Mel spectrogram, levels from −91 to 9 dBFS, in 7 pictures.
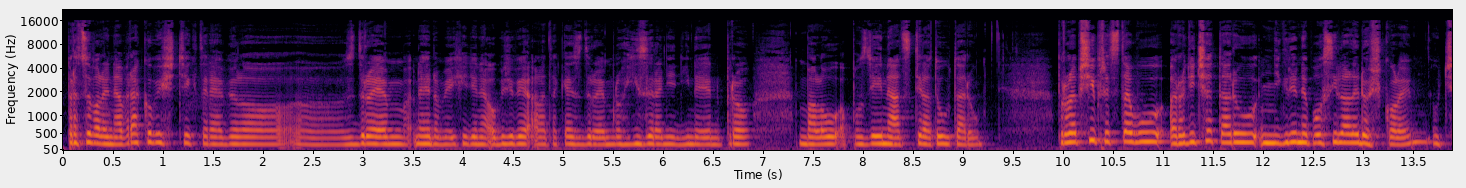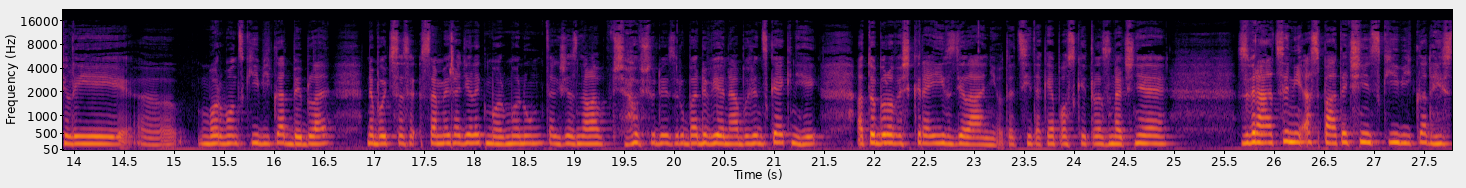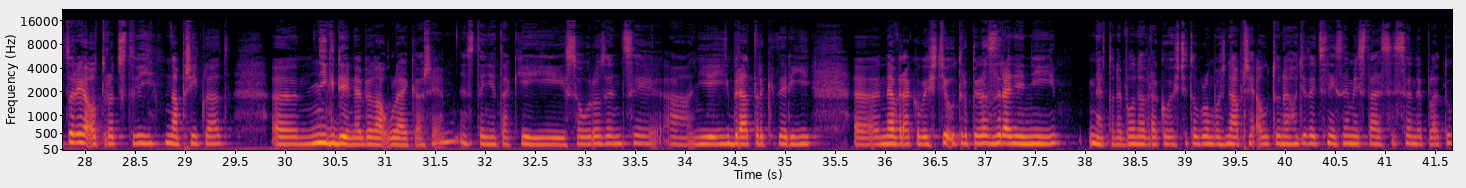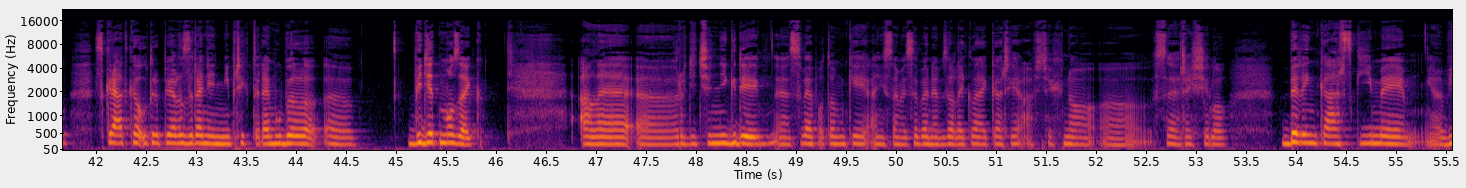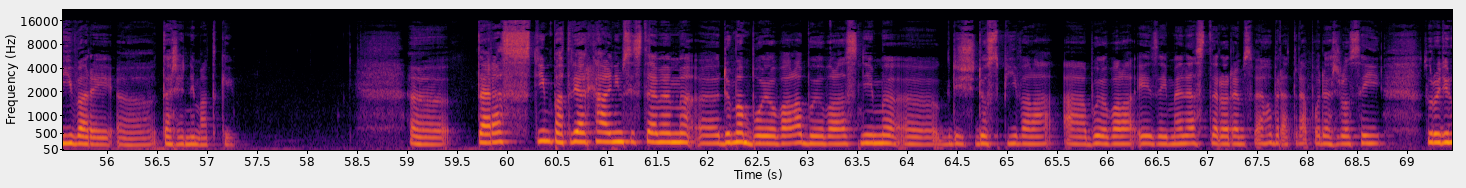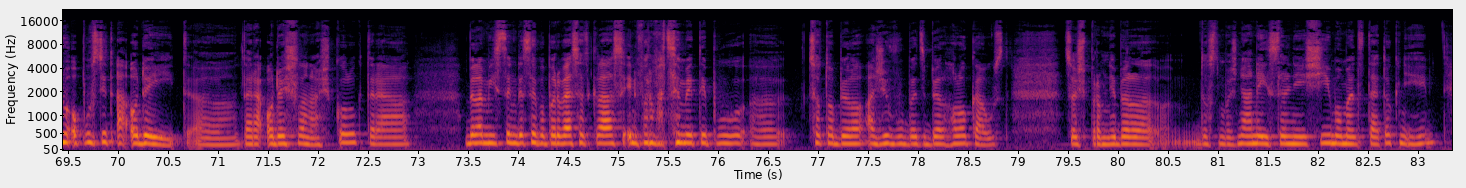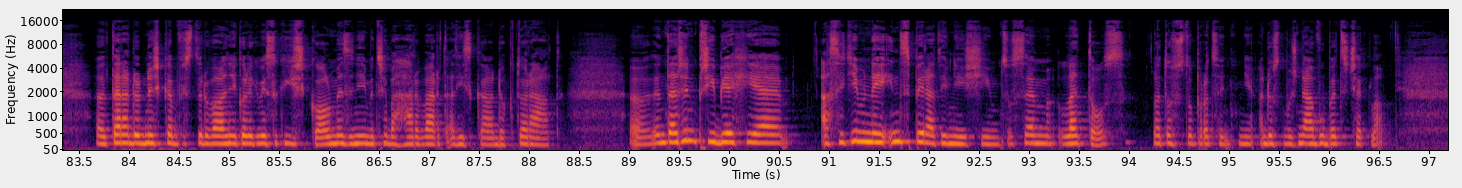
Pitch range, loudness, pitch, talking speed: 200-225 Hz, -25 LUFS, 210 Hz, 135 wpm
